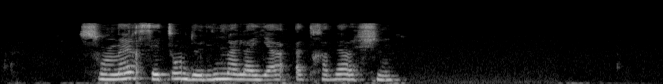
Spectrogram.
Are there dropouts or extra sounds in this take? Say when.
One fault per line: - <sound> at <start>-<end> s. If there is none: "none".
none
